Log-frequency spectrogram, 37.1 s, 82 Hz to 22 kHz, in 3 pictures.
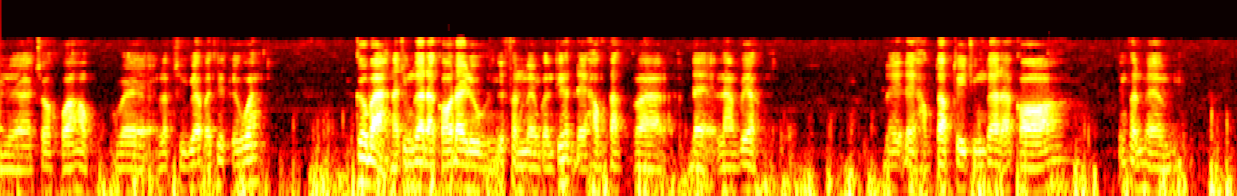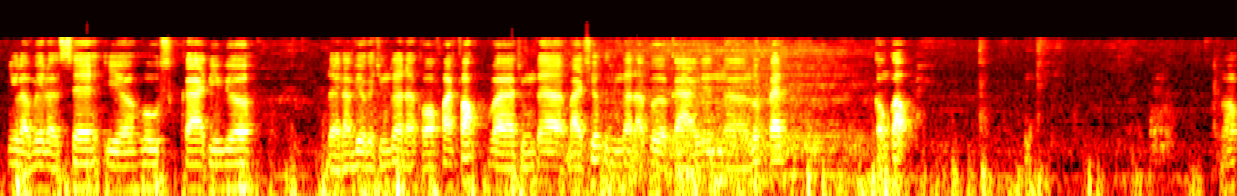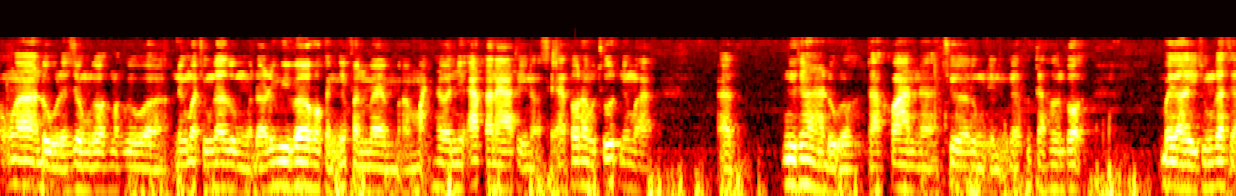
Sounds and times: Speech: 0:00.0 - 0:02.7, 0:03.5 - 0:07.8, 0:08.8 - 0:15.0, 0:15.6 - 0:21.6, 0:24.5 - 0:35.8, 0:36.4 - 0:37.1.

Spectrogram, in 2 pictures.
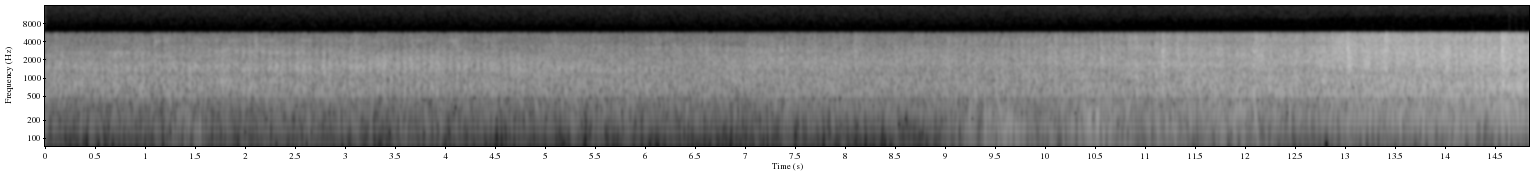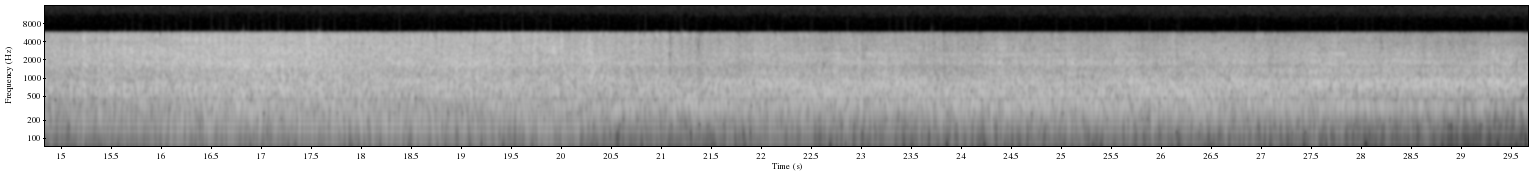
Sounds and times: Railroad car, train wagon: 0:00.0 - 0:29.6
Train: 0:00.0 - 0:29.6.

